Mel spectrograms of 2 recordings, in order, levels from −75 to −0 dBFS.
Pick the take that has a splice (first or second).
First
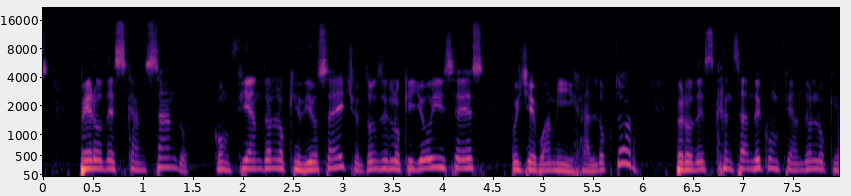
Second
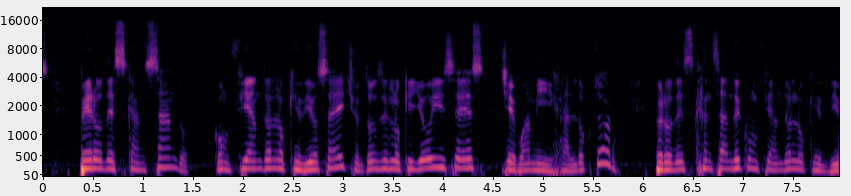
second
